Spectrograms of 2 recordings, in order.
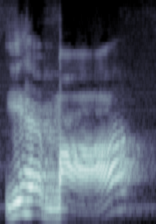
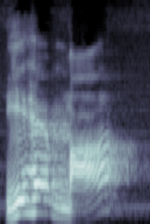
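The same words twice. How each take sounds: First: Slow low dipping माँ, ये है माँ; teacher sinks माँ low, then lifts it; dipping tone demo. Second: Slow rising mā, ये है माँ with a lift; teacher drawing out माँ on a rising tone; rising tone demo. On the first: Teacher showing students the third tone, low and slow. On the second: Teacher showing students the second tone, slow rise. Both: Shown as a demonstration. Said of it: "माँ का मतलब भी mother है".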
